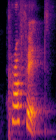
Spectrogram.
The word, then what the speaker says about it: prophet: Prophet. Oh no, I I spoiled it. How would you pronounce this one? So if you bump into this one again, another word connected to French but pronounced differently.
